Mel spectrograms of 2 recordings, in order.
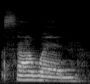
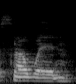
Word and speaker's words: Samhain: so when yep it's built samhain but it's pronounced sarwen we call it sarwen and it's a witch's new year so um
